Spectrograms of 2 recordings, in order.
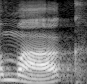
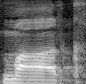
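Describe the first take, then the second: First: Mark, long vowel straight into K; British pronunciation. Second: Mark, clear R before the K; American pronunciation. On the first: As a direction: mark with silent R, "maak". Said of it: "silent is R". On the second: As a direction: mark with the R pronounced. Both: Shown as a demonstration.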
